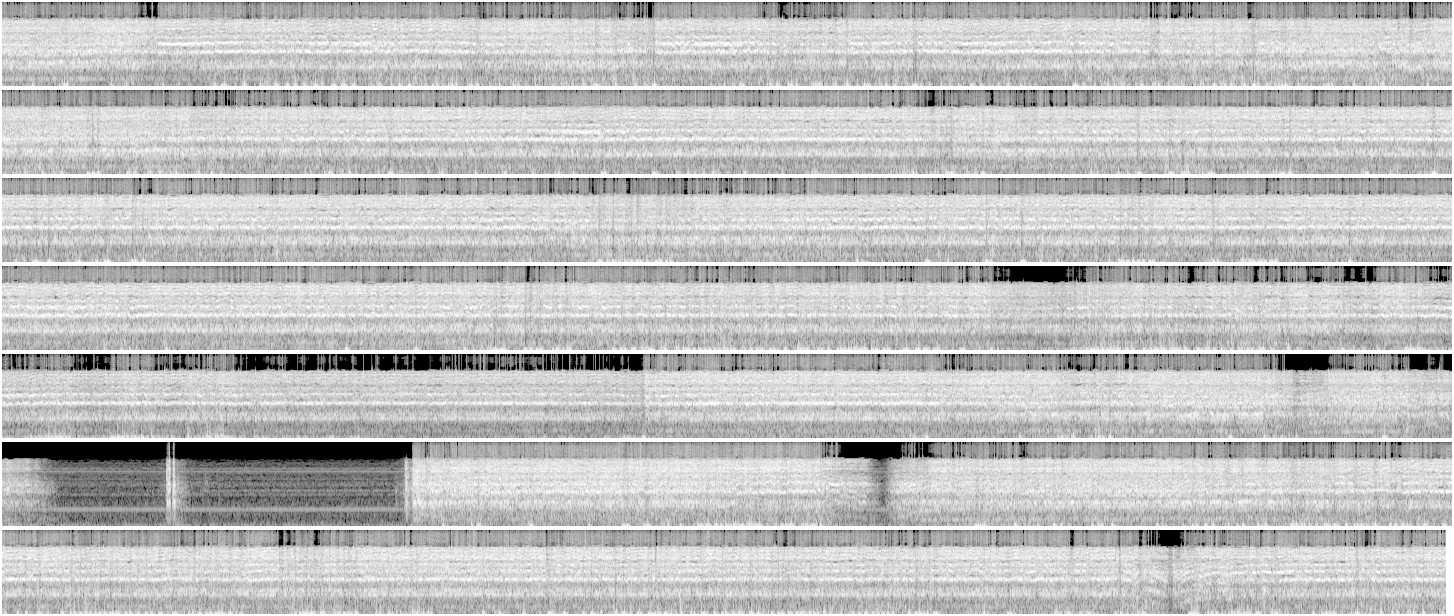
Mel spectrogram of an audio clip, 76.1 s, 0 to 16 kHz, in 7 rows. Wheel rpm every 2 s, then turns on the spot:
220, 220, 210, 220, 220, 210, 230, 230, 230, 220, 230, 230, 230, 220, 230, 230, 230, 230, 230, 230, 220, 220, 230, 230, 230, 230, 180, 30, 30, 200, 140, 210, 230, 240, 240, 240, 200, 200.
none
